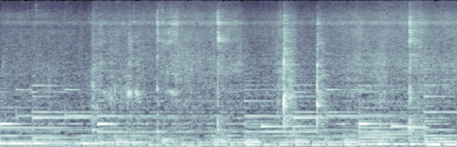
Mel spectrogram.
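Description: Chicken and chopped radish greens sizzling in a metal wok while a metal ladle stirs them, with several sharp scrapes and knocks of the ladle against the pan. Background music with held notes plays underneath.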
